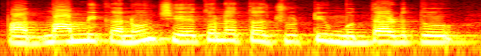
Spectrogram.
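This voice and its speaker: A woman narrating an audio novel in a steady storytelling read. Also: mid-range voice, brisk.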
